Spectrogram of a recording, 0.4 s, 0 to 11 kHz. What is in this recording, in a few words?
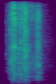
Screenshot; China Mobile; A3s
